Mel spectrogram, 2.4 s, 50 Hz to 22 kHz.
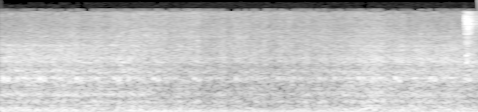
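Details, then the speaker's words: Ford F250 7.3 diesel after replacing faulty glow plug relay, started once wait light goes off: runs at steady low even idle with consistent rumble, no misses; normal idle. "now we wait to start the light goes off and there we go that right there is a dieseling engine alive"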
